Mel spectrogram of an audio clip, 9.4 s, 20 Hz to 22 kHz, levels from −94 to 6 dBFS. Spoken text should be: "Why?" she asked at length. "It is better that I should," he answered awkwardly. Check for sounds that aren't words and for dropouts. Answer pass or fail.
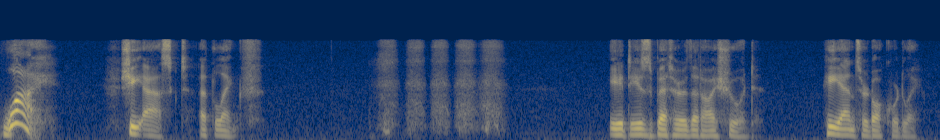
fail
